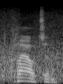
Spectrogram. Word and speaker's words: Cloughton: But Cloughton, to me, is spelt Cloughton. From my experience with places like Grindsbrook Clough in the Peak District, that's how it's pronounced, Clough, but no, Cloughton.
